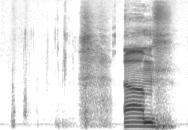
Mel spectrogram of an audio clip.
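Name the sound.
chewing a jelly bean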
